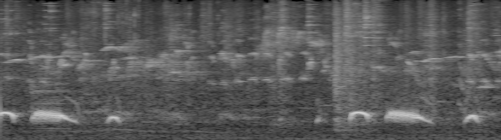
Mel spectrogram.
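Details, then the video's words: Decoy spotted dove calling to stir wild doves: one low phrase of short, long falling and short coos, a quiet gap, then the same phrase again, with faint background bird chatter and a brief flutter. "Tiếng cu gáy mồi đất gáy gọi kích bổi cực nhạy"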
